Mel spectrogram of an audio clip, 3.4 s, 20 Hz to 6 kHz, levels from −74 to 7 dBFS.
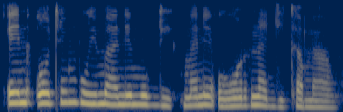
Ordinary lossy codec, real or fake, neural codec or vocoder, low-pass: Opus, 64 kbps; fake; codec, 32 kHz, 1.9 kbps, SNAC; 5.4 kHz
